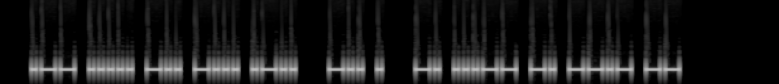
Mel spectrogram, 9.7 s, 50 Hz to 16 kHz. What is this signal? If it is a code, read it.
Morse code, heard as a keyed tone, about 20 wpm, 700 Hz. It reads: W5DBL DE N3NQM
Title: USA Callsign DE Callsign - 5 Characters - 20wpm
